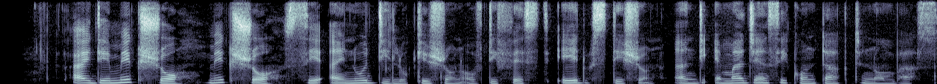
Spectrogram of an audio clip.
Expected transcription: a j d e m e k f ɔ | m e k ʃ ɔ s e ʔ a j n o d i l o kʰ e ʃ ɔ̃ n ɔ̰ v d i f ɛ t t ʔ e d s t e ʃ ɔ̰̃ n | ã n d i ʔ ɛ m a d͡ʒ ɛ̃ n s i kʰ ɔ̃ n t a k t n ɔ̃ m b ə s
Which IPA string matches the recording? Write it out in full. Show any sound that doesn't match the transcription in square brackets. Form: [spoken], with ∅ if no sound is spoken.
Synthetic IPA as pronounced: a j d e m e k [ʃ] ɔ | m e k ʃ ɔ s e ʔ a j n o d i l o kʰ e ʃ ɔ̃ n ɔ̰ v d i f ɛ [s] t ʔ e d s t e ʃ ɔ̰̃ n | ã n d i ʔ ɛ m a d͡ʒ ɛ̃ n s i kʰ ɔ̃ n t a k t n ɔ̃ m b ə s

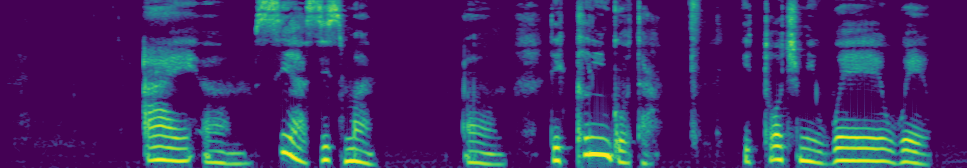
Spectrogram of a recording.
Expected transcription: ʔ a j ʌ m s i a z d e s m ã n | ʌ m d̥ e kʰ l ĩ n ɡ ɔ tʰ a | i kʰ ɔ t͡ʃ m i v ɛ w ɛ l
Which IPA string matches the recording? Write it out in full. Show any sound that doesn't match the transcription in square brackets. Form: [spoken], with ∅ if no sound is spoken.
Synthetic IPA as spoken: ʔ a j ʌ m s i a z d [i] s m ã n | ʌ m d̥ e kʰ l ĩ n ɡ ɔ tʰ a | i [tʰ] ɔ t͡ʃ m i [w] ɛ w ɛ l

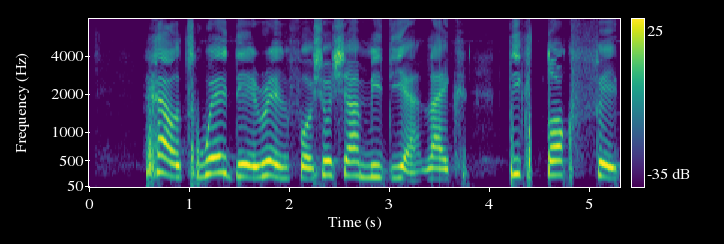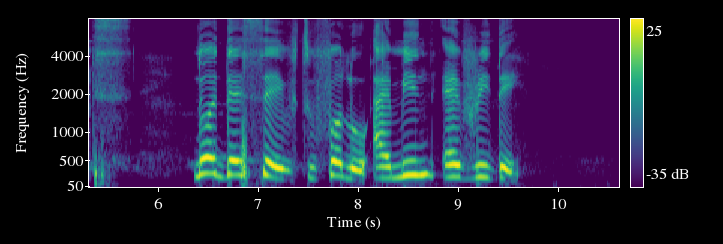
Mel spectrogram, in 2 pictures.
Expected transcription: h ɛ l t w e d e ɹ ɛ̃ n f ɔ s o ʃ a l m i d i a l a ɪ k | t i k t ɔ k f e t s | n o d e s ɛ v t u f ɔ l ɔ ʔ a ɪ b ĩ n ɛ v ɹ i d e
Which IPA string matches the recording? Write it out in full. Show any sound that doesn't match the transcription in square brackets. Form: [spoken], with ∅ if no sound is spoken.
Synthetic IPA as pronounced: h ɛ l t w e d e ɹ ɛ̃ n f ɔ s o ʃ a l m i d i a l a ɪ k | t i k t ɔ k f e t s | n o d e s [e] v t u f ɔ l [o] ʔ a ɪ [m] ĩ n ɛ v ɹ i d e

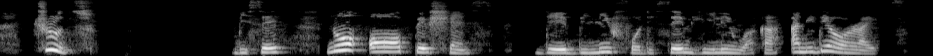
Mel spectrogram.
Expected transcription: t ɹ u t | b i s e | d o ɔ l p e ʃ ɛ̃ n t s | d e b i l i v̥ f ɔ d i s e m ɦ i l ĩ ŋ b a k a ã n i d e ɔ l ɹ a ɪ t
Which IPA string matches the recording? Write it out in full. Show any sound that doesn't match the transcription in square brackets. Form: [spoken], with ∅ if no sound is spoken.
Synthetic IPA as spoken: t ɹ u t | b i s e | [n] o ɔ l p e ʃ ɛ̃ n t s | d e b i l i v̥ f ɔ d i s e m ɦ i l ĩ ŋ [w] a k a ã n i d e ɔ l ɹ a ɪ t

